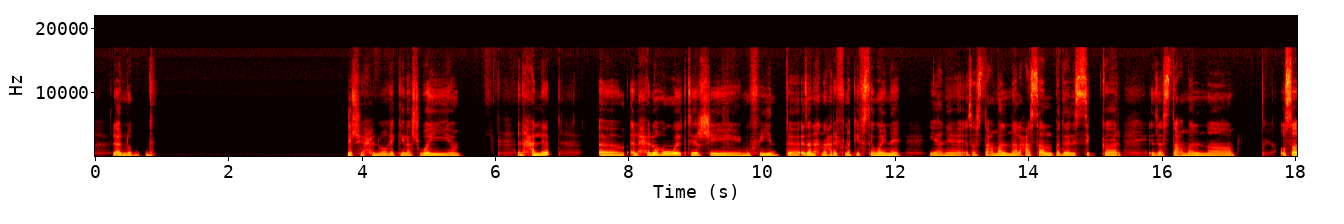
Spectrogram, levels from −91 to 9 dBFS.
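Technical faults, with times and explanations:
0.83–3.85 s, long network dropout: the sound smears into a fading buzz and hiss for three seconds with no gap of true silence. About 1.6 s of audio is lost, likely from a long packet outage rather than a brief glitch.
4.01–11.81 s, jitter buffer speed-up: the audio runs at 117% speed and sounds hurried but keeps its pitch, shedding roughly 1.5 s of built-up delay. Tiny pitch-period cuts, not resampling, explain why there is no chipmunk shift.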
